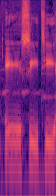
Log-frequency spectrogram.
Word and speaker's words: actinomycetes: The smell of rain is caused by bacteria called, I can't pronounce it, actinomycetes. It's actinomycetes.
